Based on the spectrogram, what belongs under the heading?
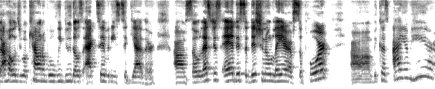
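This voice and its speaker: A woman's voice: mid-range voice, pushed and bright. A woman author speaking on a video call, talking earnestly and conversationally to her readers with faith-filled encouragement. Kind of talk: casual spoken address to an audience.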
